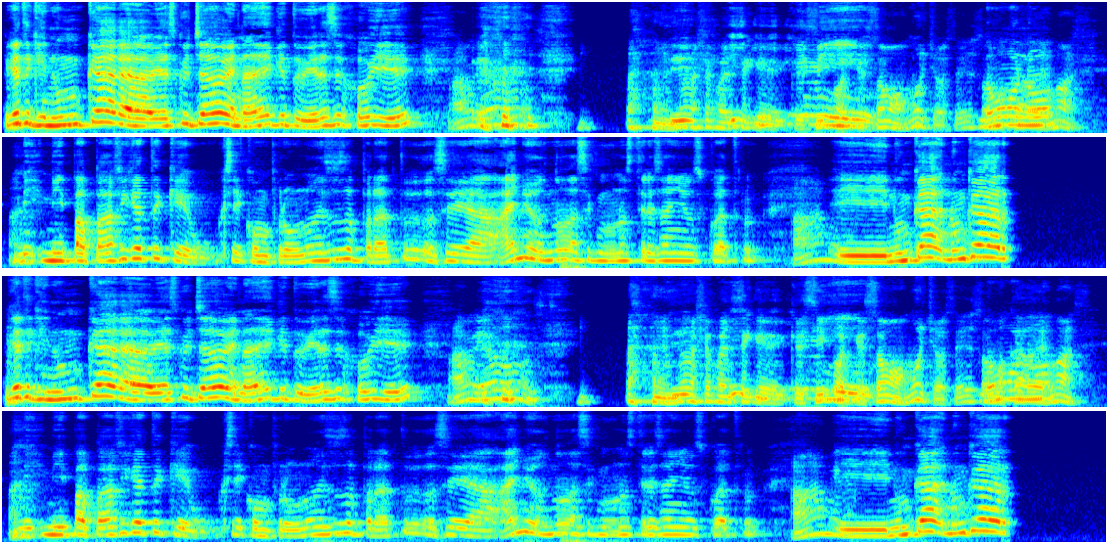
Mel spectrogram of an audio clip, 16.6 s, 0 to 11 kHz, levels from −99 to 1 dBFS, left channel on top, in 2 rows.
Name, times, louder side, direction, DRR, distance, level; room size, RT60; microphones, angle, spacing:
voice 1, 0.0-3.2 3.6-4.0 5.0-5.2 5.4-6.5 7.3-7.9 8.4-14.0 14.5-15.8, left 2 dB, 65° left, 0.4 m, -25 dB
voice 2, 3.3-4.0 4.3-4.4 4.7-8.6 14.2-14.7, right 3 dB, 60° right, 0.5 m, -35 dB
3.5 x 2.2 x 2.5 m
head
